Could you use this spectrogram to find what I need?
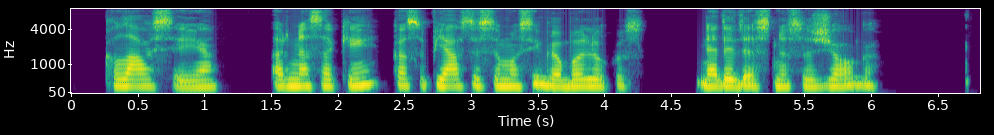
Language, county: Lithuanian, Vilnius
